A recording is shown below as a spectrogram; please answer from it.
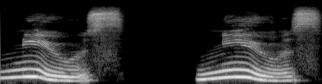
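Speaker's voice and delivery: British pronunciation of news with yod, nyooz. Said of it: "we would pronounce".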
